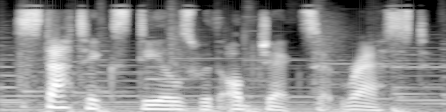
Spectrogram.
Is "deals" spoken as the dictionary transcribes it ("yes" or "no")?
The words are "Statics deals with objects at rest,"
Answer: yes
